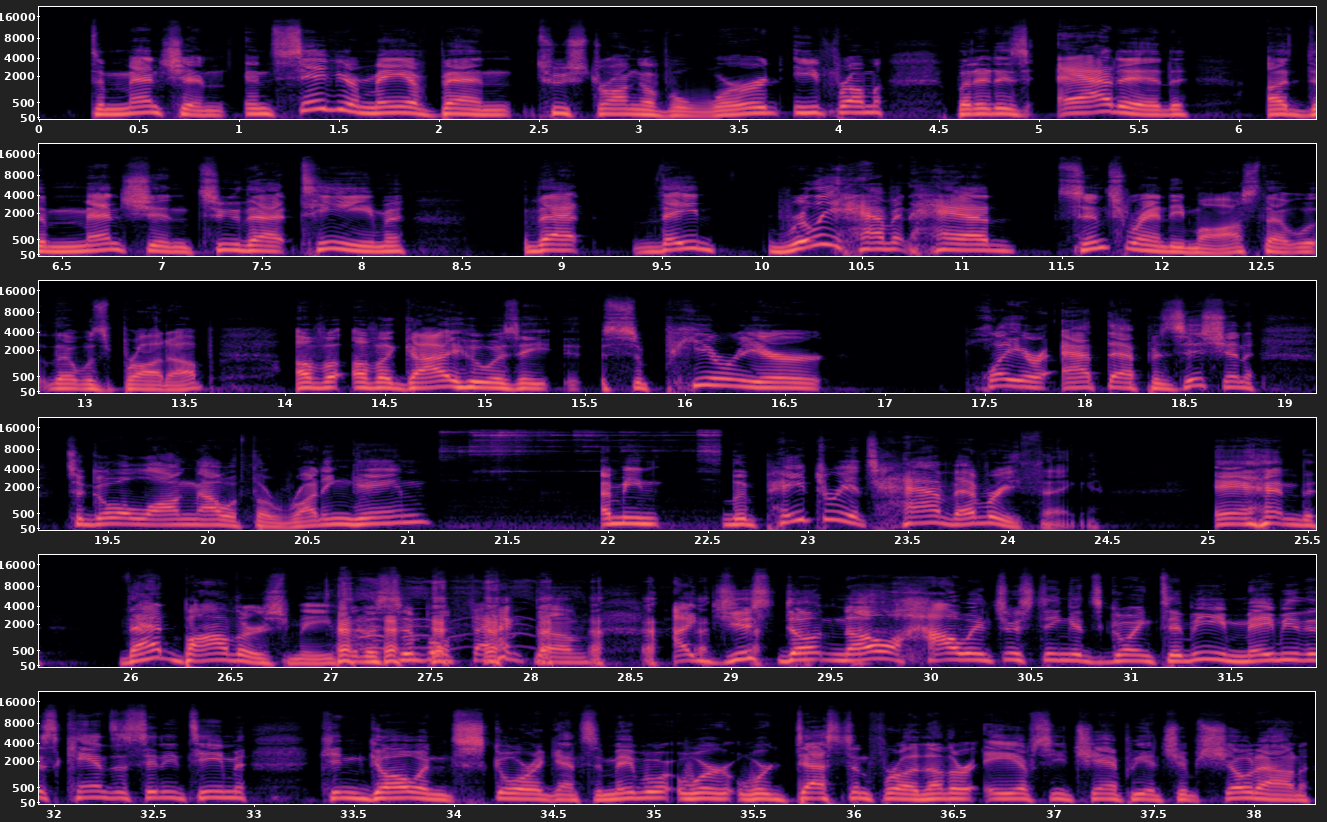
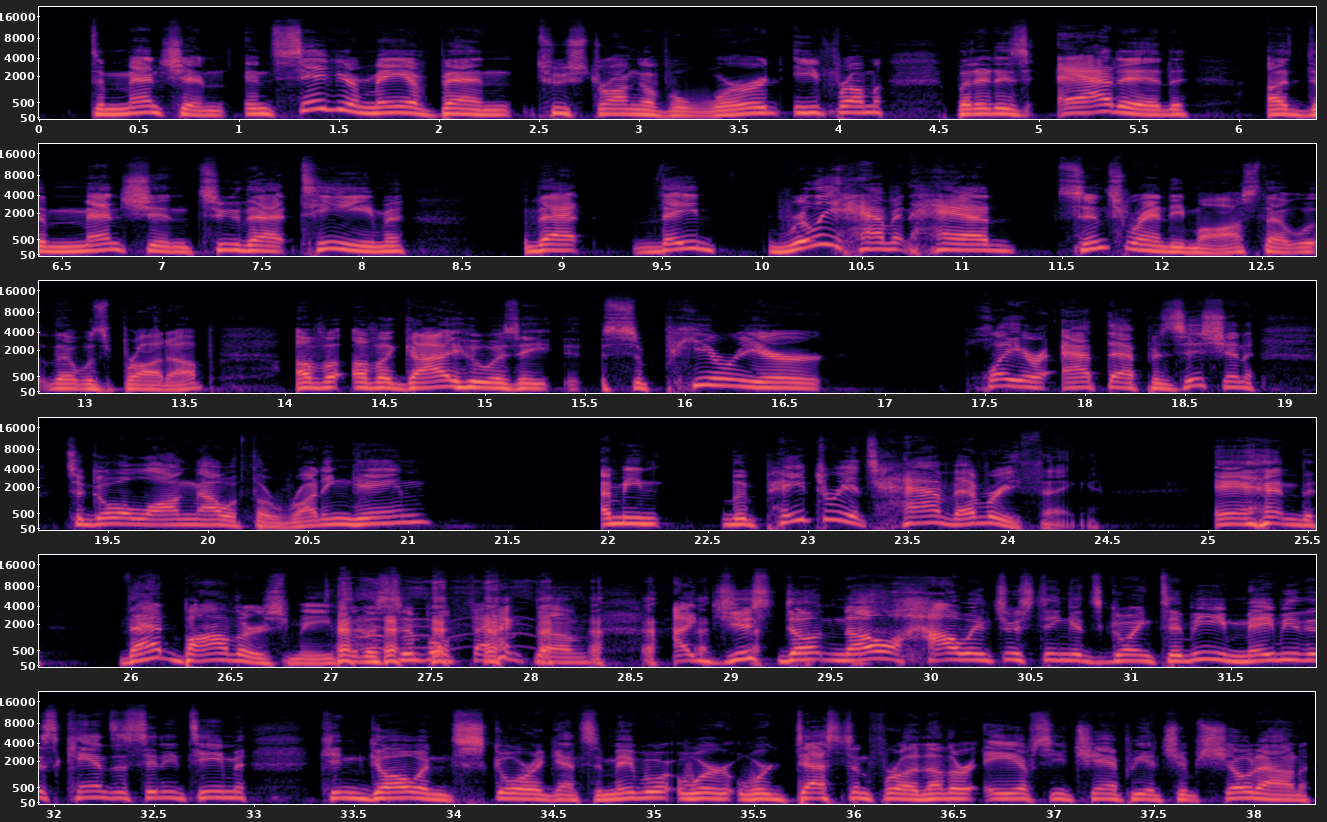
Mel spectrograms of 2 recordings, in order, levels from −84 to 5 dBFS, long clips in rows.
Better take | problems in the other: second | jangling keys; faint; from 21 to 23 s; peak 10 dB below the speech

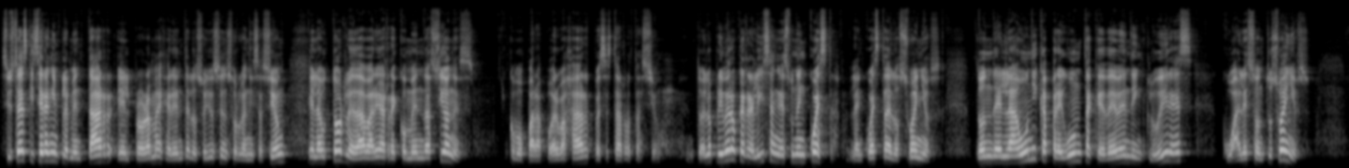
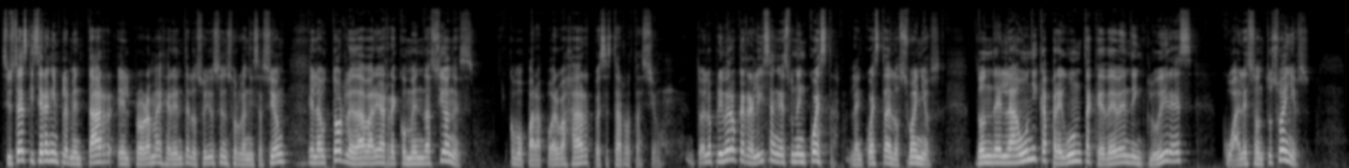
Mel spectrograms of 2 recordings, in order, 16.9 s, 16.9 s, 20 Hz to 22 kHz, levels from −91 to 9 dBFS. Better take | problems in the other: second | thin; very; fading below 400 Hz

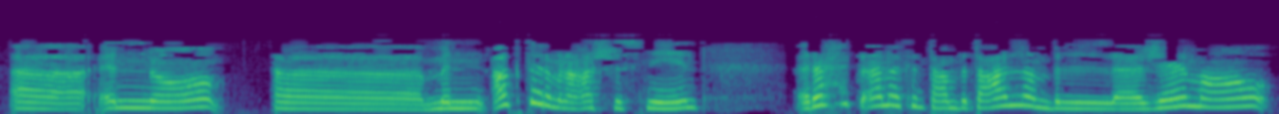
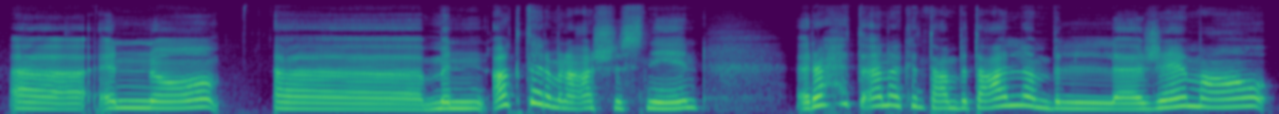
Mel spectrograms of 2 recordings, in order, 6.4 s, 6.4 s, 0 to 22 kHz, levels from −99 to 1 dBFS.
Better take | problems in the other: second | garbled, watery; badly; nothing above 4 kHz

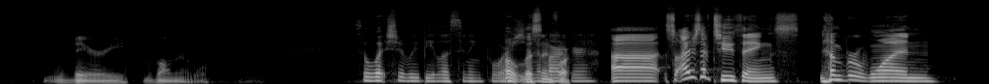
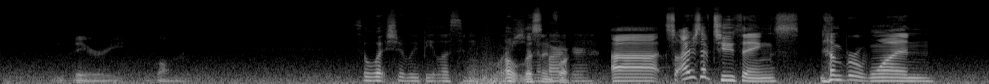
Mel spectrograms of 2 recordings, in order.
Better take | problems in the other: first | wind noise on the microphone; occasional gusts; 20 dB below the speech

